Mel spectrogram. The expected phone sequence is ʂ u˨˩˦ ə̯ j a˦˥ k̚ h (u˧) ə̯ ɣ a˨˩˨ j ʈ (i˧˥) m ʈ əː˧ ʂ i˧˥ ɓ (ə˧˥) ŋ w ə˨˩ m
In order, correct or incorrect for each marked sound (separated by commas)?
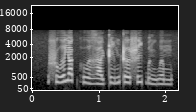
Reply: incorrect, incorrect, incorrect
